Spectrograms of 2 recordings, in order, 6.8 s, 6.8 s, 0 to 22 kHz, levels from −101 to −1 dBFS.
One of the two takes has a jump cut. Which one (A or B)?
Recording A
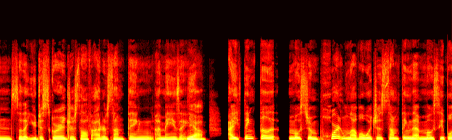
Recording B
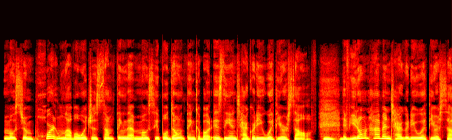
A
